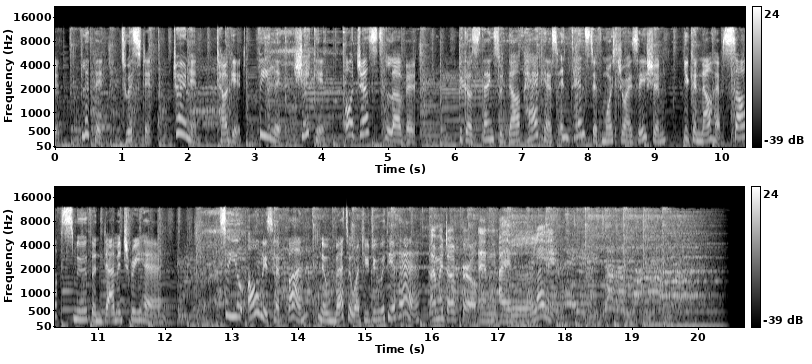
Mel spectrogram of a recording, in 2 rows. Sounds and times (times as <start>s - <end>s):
Music: 0.0s - 20.5s
Speech: 6.1s - 12.0s.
